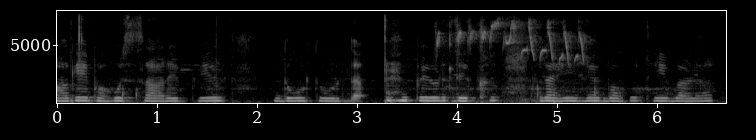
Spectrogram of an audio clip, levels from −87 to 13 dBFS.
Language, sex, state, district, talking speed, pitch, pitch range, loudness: Hindi, female, Maharashtra, Aurangabad, 115 wpm, 235 Hz, 230-250 Hz, -41 LUFS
